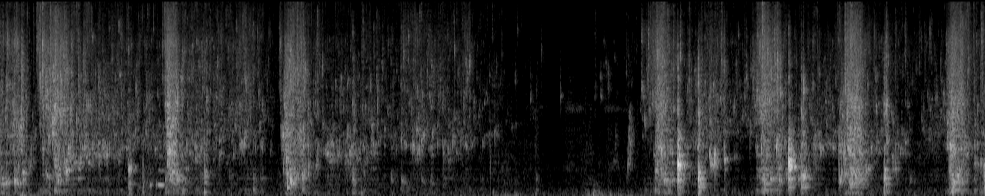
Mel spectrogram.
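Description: Water poured from a plastic cup over a cat in a bathtub, splashing in a series of separate pours with a lull near the middle, as the shampoo is rinsed out of its fur.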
